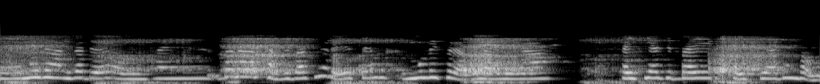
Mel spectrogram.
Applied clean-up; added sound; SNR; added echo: classical method WPE with log-MMSE.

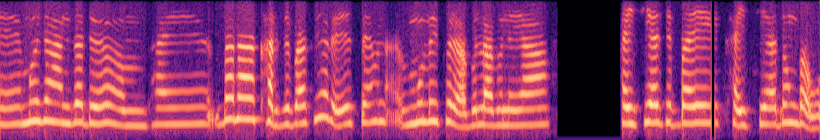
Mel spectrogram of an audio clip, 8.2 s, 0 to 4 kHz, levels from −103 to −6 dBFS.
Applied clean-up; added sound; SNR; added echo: none; none; none; none.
